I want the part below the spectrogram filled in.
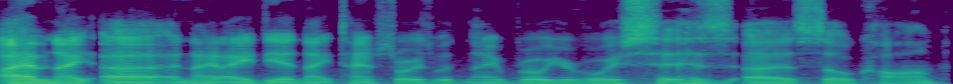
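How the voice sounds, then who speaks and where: A man's voice: mid-range voice, clean tone. A man streaming a game from home on a headset, chatting casually and reading in-game text aloud, tripping over hard names. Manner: reads lore in a slower, calmer voice.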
